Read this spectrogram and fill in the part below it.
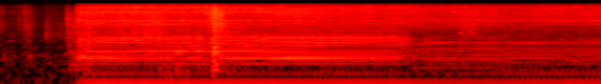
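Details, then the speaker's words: Philips LatteGo espresso machine after reassembly, brewing test: pump starts with a steady buzzing hum, then drops to a softer even drone as coffee is made, nothing failing at the back; normal brewing cycle. "tam nie wybuchło z tyłu No kawa się robi widzicie nie da się ukryć że się robi"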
